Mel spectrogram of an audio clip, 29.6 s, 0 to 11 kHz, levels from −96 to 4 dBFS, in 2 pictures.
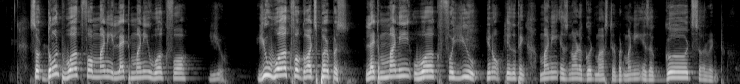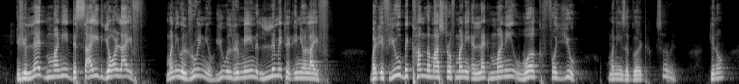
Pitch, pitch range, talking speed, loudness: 175 Hz, 155-200 Hz, 155 wpm, -24 LUFS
